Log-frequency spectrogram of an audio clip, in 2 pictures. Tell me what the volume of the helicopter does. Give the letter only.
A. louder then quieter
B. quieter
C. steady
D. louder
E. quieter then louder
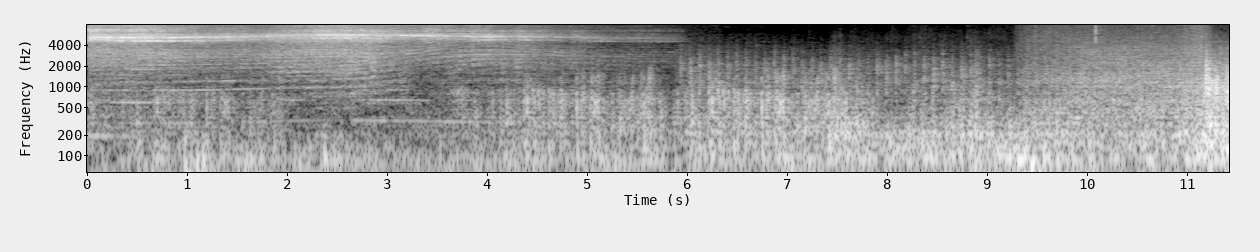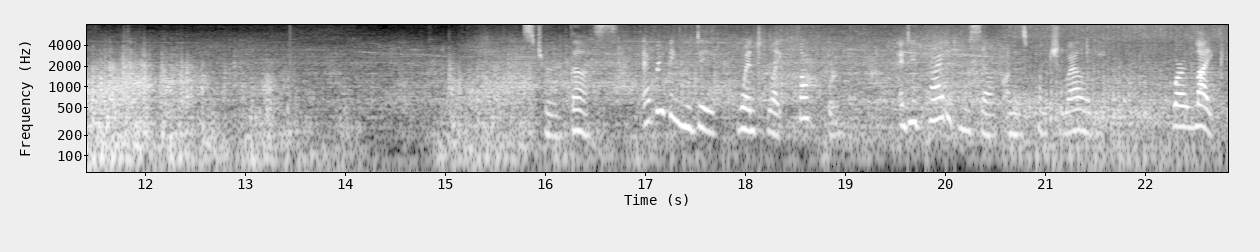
E.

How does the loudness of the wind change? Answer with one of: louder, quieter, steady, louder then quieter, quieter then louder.
louder then quieter.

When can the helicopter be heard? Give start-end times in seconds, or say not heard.
0.0-22.7.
